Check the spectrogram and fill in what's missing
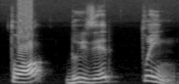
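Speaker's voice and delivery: ordinary talk, nothing marked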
